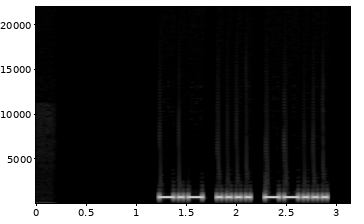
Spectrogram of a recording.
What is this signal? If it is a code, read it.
Morse code, heard as a keyed tone, about 25 wpm, 700 Hz. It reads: KH7
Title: USA Call Sign Prefixes - 25wpm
